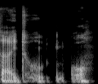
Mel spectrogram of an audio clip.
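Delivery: breathless unvoiced whisper; whispered despair. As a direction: breathe it out hopelessly. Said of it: "the barman says".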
